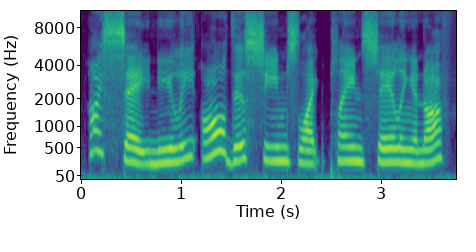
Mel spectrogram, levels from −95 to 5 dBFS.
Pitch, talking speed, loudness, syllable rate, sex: 265 Hz, 160 wpm, -15 LUFS, 3.8 syllables/s, female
